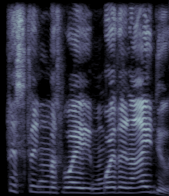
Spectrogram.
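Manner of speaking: put-on a kid groaning under a heavy load; young boy Hari. Hari complaining about backpack.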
